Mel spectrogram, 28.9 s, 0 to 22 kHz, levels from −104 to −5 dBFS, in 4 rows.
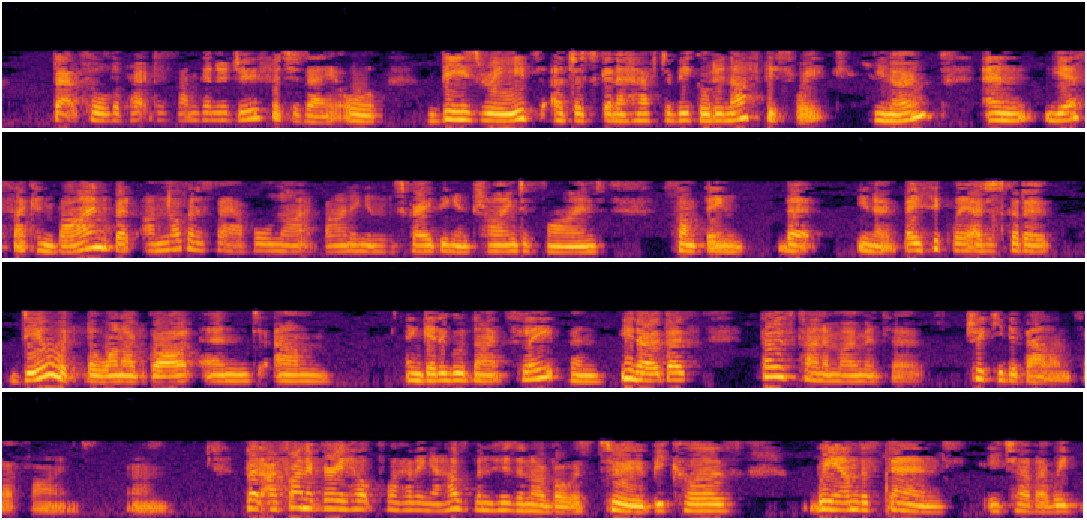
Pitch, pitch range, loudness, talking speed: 175 Hz, 160-200 Hz, -25 LUFS, 210 wpm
